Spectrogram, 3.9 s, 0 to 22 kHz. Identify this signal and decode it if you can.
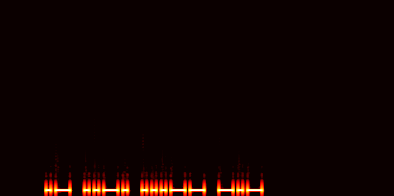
Morse code, heard as a keyed tone, about 25 wpm, 700 Hz. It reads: AF3K
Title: Call Signs Repeated 2x - 25wpm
